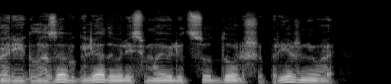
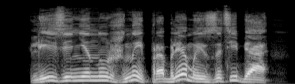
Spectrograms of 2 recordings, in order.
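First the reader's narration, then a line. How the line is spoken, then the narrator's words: Angry female voice. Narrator (Russian): сказала она сердито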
